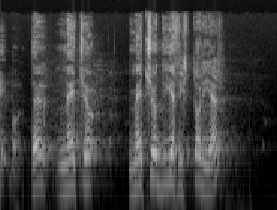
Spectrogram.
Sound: speaking spanish

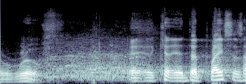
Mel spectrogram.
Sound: laughter

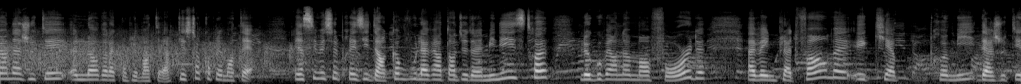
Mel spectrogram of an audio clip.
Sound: applause

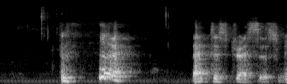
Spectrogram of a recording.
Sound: laughs

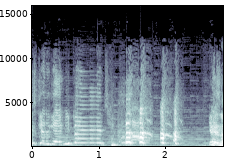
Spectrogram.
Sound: laughing

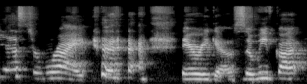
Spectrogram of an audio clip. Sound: laughs

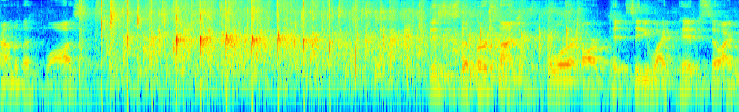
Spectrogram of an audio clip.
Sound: applause

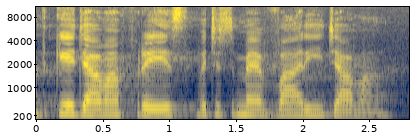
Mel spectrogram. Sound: non-English phrase

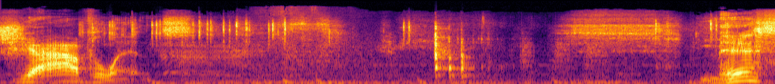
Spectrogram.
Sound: dice rolling

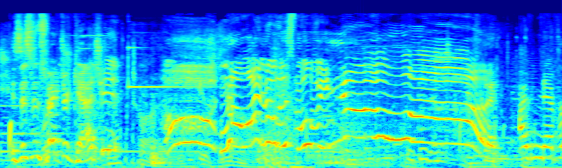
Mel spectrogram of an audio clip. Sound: gasps

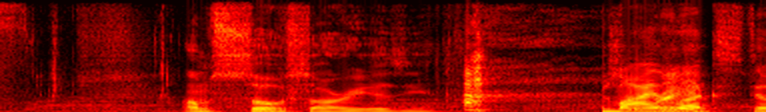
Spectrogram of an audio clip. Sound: laughs

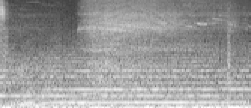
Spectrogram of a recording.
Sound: sighs

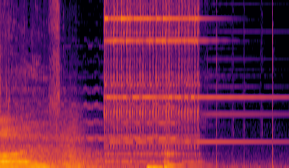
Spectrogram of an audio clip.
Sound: telephone rings

